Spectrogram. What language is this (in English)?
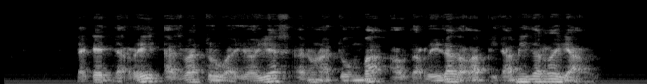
Catalan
